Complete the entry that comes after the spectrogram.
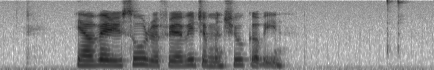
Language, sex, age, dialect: Faroese, female, 15-35, Suðurstreymoy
